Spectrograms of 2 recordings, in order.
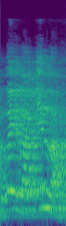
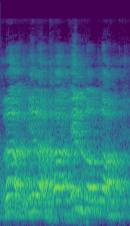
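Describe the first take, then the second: First: Syllables are dropped and run together. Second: Every syllable of the phrase is clearly pronounced. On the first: The speaker calls it wrong. "Jangan laila illah" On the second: The speaker calls it right.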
